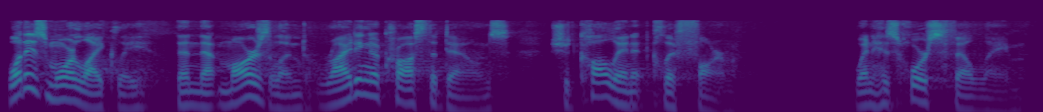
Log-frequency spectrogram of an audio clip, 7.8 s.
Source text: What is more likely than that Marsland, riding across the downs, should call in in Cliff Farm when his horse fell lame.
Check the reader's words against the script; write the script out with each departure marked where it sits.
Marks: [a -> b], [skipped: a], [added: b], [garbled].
What is more likely than that Marsland, riding across the downs, should call in [in -> at] Cliff Farm when his horse fell lame.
